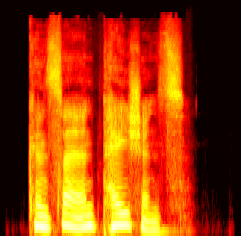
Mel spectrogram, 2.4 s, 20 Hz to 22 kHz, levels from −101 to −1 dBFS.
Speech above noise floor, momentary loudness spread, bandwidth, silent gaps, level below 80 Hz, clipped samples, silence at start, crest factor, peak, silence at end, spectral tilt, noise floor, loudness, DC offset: 57 dB; 8 LU; 16.5 kHz; none; -44 dBFS; under 0.1%; 0.3 s; 14 dB; 0 dBFS; 0.6 s; -5 dB/octave; -68 dBFS; -13 LUFS; under 0.1%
